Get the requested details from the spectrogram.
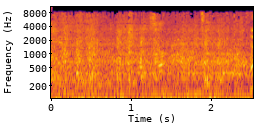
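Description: Steady rumbling roar from inside a moving passenger train carriage on an Uzbek railway, with deep low-end vibration and a faint rhythmic clatter of wheels running continuously and loudly throughout.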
